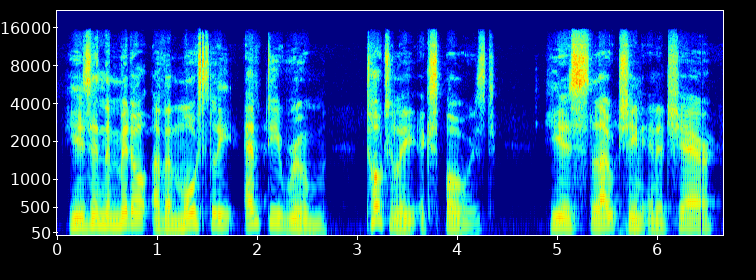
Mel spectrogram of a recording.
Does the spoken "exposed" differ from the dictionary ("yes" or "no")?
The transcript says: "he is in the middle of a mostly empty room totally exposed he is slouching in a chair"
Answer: no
